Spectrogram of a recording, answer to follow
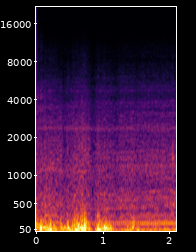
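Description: Kawasaki Versys 650's parallel-twin engine running at road speed, under a low, uneven wind rumble on the microphone, while riding over choppy tarmac.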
